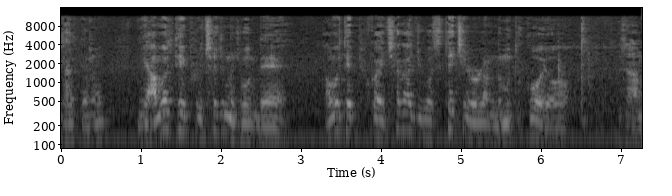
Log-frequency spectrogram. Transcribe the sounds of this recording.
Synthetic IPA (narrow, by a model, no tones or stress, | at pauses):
tʰaɭt͈e̞nɯn | iɡeamɯɭtʰeipʰɯɾɯt͡ɕʰʌd͡ʑimɯnt͡ɕoɯnde̞ | amuɭtʰepʰjok͈ait͡ɕʰeɡad͡ʑiɡosʰɯ̥tʰet͡ɕʰiɾɯoɭːamʌnːʌmutɯk͈uʌjo | kɯɾesʰʌa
